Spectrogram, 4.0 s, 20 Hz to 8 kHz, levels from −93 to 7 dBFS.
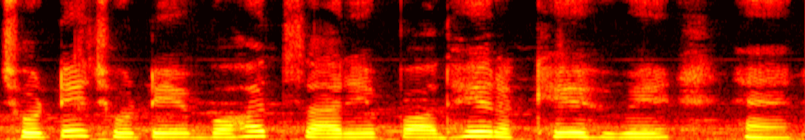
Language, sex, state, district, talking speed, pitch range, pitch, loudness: Hindi, female, Uttar Pradesh, Lucknow, 120 wpm, 215-245 Hz, 225 Hz, -15 LUFS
